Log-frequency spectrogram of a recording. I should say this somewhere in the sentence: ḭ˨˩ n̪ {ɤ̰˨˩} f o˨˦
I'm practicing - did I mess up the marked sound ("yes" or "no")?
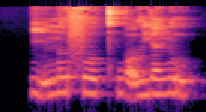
yes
